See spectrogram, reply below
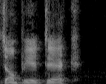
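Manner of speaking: plain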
